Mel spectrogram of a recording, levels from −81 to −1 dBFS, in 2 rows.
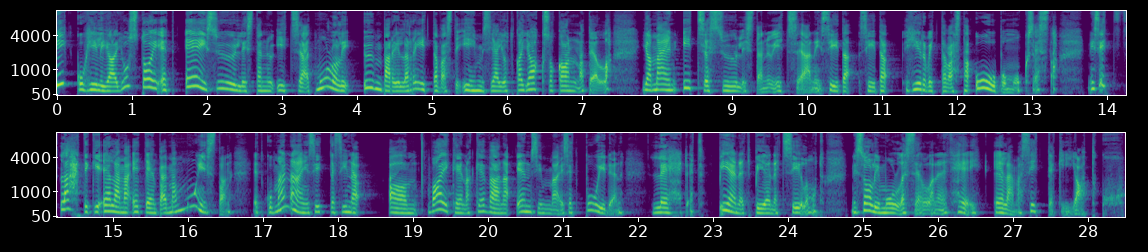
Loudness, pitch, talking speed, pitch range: -19 LUFS, 190 Hz, 125 wpm, 180-240 Hz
